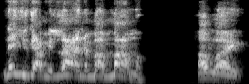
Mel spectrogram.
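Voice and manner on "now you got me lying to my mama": loud, higher scolding rant; scolding girlfriend. Retold or imitated. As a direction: tell him off for losing the keys. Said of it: "She like".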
